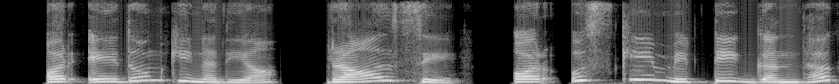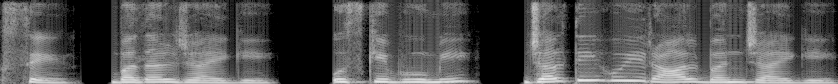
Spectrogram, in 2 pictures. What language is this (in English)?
Hindi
